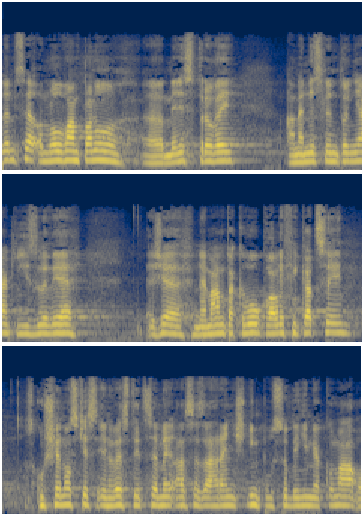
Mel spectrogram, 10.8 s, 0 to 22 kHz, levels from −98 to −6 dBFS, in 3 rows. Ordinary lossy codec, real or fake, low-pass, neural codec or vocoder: MP3, 48 kbps; fake; 14.4 kHz; codec, 44.1 kHz, 2.6 kbps, SNAC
